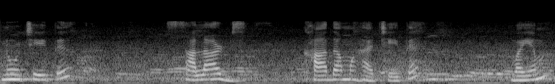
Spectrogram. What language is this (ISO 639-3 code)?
san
